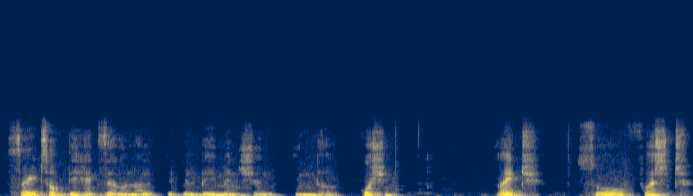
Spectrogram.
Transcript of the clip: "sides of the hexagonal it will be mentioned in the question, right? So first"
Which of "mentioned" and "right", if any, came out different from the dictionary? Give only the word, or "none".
none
